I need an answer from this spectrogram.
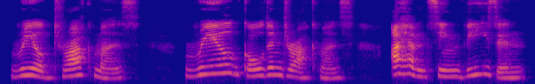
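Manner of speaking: slow, savouring each word; greedy awe. Acted. Charon hovers over the golden coins, greedy awe. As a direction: linger over the words as if coveting gold.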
